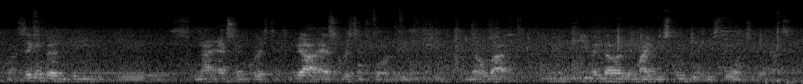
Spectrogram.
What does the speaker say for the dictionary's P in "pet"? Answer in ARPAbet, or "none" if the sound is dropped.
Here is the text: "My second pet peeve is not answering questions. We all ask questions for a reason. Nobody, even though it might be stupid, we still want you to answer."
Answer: B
